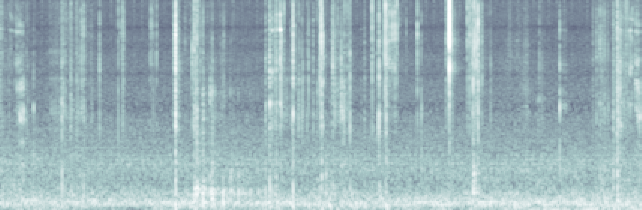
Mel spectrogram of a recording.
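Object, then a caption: Glycerin soap bar shaved with a knife blade. A solid, translucent green glycerin soap bar held in the hand is shaved with a utility knife blade. The result is quiet, irregular, bright scraping clicks and crisp slicing ticks, with a few sharper snaps standing out over a low, steady background hum.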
